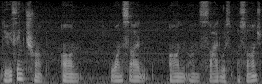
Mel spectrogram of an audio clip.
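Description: Middle-aged canadian guy, very low voice, soft chatty asides, slight room hiss, bookshelf study. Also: steady tone, takes it slowly, vocal fry. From Canada, of Armenian descent from Iran. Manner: soft-spoken, chuckling, chatty asides with frequent "right?". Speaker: live-stream host reading chat. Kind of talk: relaxed ASMR live-stream chat. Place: home study lined with bookshelves. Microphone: webcam framing at desk.

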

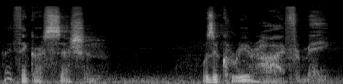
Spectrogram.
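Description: An actor playing a cold, arrogant middle-aged American photography teacher turned killer in a video game, smug, measured and menacing, with a breathy near-whisper. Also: male voice, fairly low pitch, very animated, pushed and bright, full character voice. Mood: calm, sinister. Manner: smug, measured, menacing, prone to sudden outbursts. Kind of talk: dramatic video game acting. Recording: reverberant room with ambient noise.

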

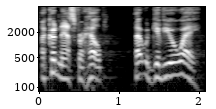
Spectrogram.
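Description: A man's voice: on the high side, quick pace, pushed and bright. A man playing an anxious middle-aged husband, pleading and exasperated, in a dubbed stage drama. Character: anxious, pleading husband afraid of losing his job. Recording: reverberant hall-like sound.

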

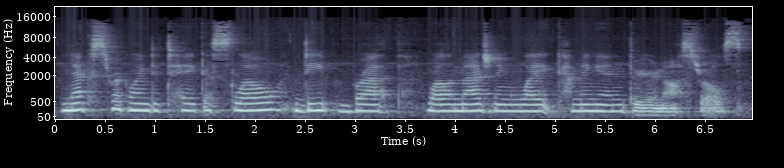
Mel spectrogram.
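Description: A woman leading a guided meditation in a soothing, gentle way, with deliberate phrasing and pauses, in a roomy, echoing recording. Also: medium pitch, level tone, vocal fry, a little hiss or hum.

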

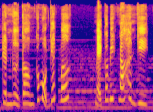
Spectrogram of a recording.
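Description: A sweet young fairy-tale heroine, earnest in every line. The voice is extremely high and bright, closely recorded with faint music. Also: female voice, lively intonation, a little fast. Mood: resolute. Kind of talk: animated fairy tale dub acting.

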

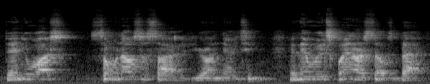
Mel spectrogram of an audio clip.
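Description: A man co-hosts a loose chat from a room at home, emphatic and a little repetitive. His voice is bright and forward, and the room gives it an echo with faint hiss behind. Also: on the low side, steady tone, moderate pace. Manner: emphatic, loose, repeats himself. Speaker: co-host. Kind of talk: casual chat. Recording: roomy room sound.

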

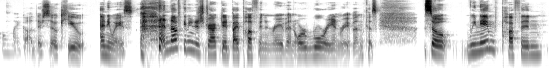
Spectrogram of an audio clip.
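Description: Young woman podcasting solo at home, kinda hoarse, lots of um and like, rambly. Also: mid-range voice, sing-song, normal speed, fairly bright tone. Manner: rambling, many ums and likes. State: slightly hoarse. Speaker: podcast host and roleplay series writer. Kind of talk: casual solo podcast chat.

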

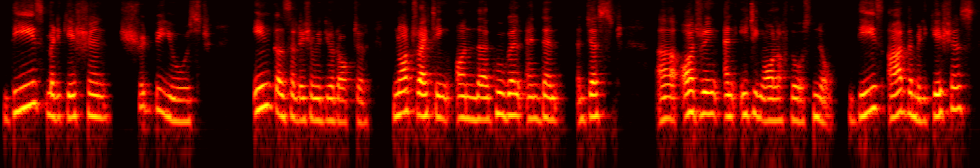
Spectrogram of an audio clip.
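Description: A woman's voice: fairly low pitch, measured pace, darkish tone. Woman doctor lecturing on a video call. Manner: explanatory, repeats phrases, frequent fillers and self-corrections. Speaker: OB-GYN consultant hosting a webinar. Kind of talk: webinar lecture over slides. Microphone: computer mic on a video call.

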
